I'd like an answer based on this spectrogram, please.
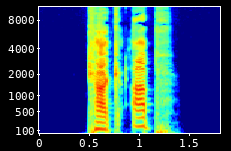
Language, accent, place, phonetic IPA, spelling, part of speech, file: German, Germany, Berlin, [ˌkak ˈap], kack ab, verb, De-kack ab.ogg
- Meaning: 1. singular imperative of abkacken 2. first-person singular present of abkacken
